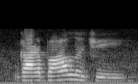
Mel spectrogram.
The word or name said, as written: garbology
